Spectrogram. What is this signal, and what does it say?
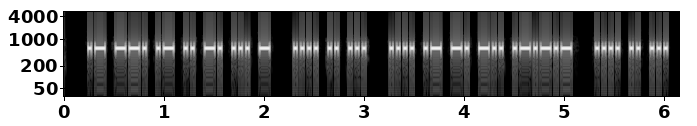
Morse code, heard as a keyed tone, about 34 wpm, 600 Hz. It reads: AGAINST HIS HAND. HIS
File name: the old man and the sea 2 35wpm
